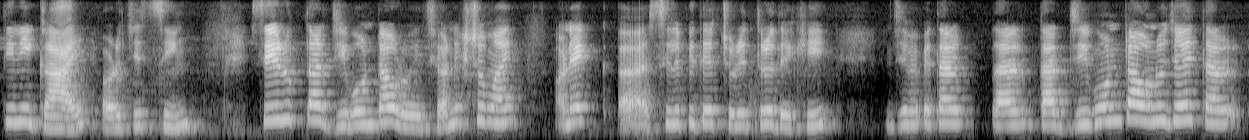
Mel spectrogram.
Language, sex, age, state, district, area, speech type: Bengali, female, 18-30, West Bengal, Malda, rural, spontaneous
